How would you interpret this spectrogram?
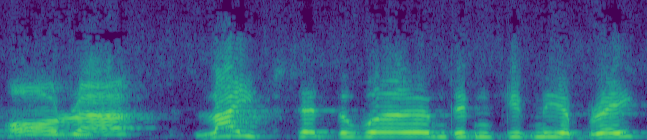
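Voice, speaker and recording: A man's voice: very high voice, steady tone, unhurried. A man playing a pompous, hammy poet, declaiming rhymes grandly in 1940s radio comedy style. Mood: grandiose. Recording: dull, hissy old radio recording.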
